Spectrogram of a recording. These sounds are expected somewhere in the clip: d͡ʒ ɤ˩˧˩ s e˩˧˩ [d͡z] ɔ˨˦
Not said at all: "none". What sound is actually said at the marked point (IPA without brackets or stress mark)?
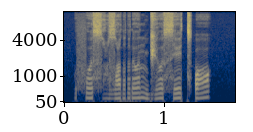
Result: t͡sʼ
